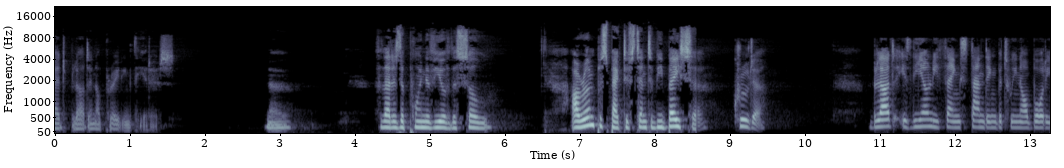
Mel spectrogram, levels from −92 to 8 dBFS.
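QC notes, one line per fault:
8.56–13.28 s, input switched to a poorer device: the input likely changed to a narrower-band microphone after "perspectives tend to be", leaving a 20 ms gap. Then nothing sounds above 7.7 kHz, the level drops about 5 dB and a faint new noise floor appears, so the sound turns dull.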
